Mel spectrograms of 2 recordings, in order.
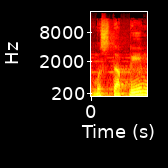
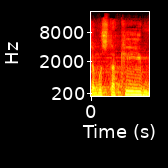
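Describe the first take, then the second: First: The q is made deep in the throat. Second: The q sounds like a plain k. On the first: The speaker calls it right. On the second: The speaker calls it wrong.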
